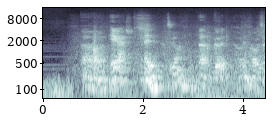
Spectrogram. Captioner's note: voiceover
